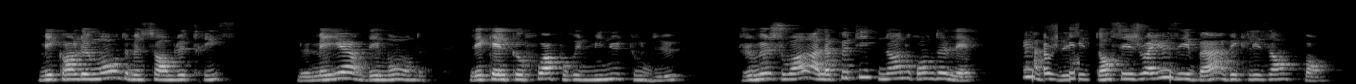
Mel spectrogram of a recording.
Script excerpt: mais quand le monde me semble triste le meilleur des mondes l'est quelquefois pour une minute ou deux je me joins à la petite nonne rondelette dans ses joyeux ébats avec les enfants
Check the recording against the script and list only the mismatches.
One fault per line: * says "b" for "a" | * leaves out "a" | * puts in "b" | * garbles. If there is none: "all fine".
* garbles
